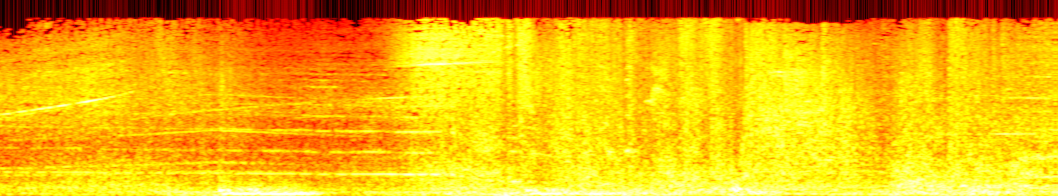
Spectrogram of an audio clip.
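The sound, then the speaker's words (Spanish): A high aircraft engine whine drops in pitch as a plane falls out of control and disappears behind a nearby hill, then a deep, heavy explosion booms out, giving way to a loud, sustained roaring rumble that carries on to the end. No one speaks. “Sin apenas dar crédito a la escena, este cae sin control y desaparece tras una colina cercana, momento en el que escucháis una tremenda explosión.”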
